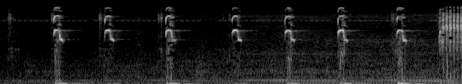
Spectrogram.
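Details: Javan tesia singing actively, used as a master bird for training other songbirds: sharp, very high chirps with downward flicks, repeated roughly twice a second, ending in a brief burst of hiss.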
